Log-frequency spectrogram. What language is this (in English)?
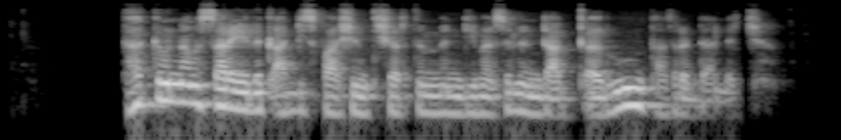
Amharic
